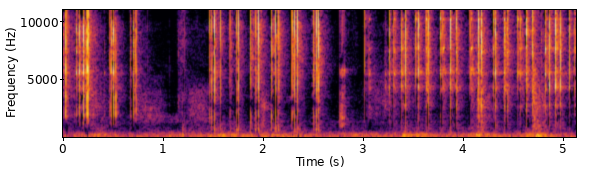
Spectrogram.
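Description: Long nails tap quickly on a glass jar candle and its lid as the jar is lifted and handled up close. Around two dozen sharp, bright clicks come in bursts, with quieter handling pauses between them. Each tap dies away almost instantly, and the sound is nearly all high with very little low end.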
